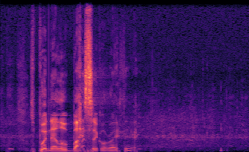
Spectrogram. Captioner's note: laughter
